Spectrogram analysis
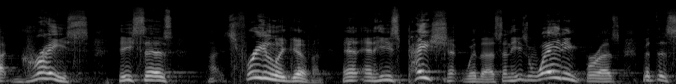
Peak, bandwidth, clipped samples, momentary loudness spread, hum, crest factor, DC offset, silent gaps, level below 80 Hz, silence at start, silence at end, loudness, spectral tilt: -10 dBFS; 16 kHz; under 0.1%; 13 LU; none; 18 dB; under 0.1%; none; -64 dBFS; 0 s; 0 s; -28 LUFS; -5 dB/octave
